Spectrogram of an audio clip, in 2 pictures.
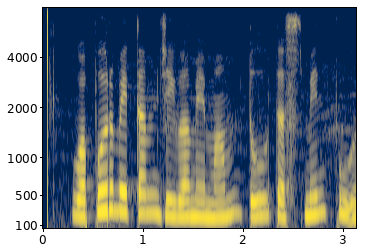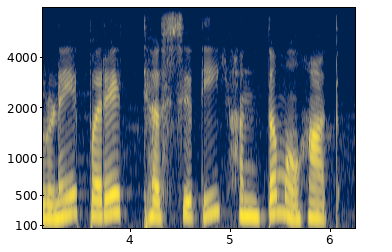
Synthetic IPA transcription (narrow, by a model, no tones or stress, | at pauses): ʋɐpuːɾmit̪ɐmd͡ʑiːʋɐmemamt̪uːt̪ɐsminpuːɾɳepɐɾed̪ʱjɐsjɐt̪ihɐnt̪ɐmoːhaːt̪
